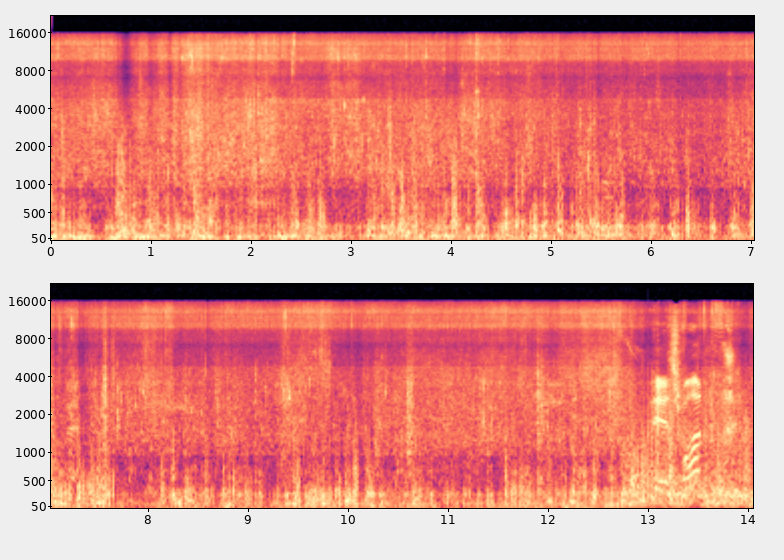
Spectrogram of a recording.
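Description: Strong wind buffeting the microphone in uneven gusts, over choppy sea water slapping against a small boat's hull.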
